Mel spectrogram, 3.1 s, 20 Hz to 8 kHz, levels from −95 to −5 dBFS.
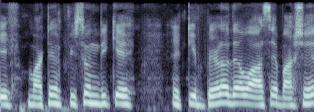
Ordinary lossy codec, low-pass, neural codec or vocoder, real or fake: none; 7.2 kHz; codec, 16 kHz, 4 kbps, X-Codec, HuBERT features, trained on balanced general audio; fake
